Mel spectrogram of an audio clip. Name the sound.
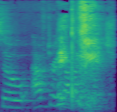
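sneeze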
